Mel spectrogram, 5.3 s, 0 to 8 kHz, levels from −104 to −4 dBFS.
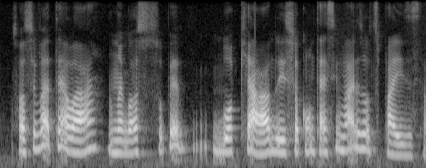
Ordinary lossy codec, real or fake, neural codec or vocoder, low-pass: none; real; none; none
